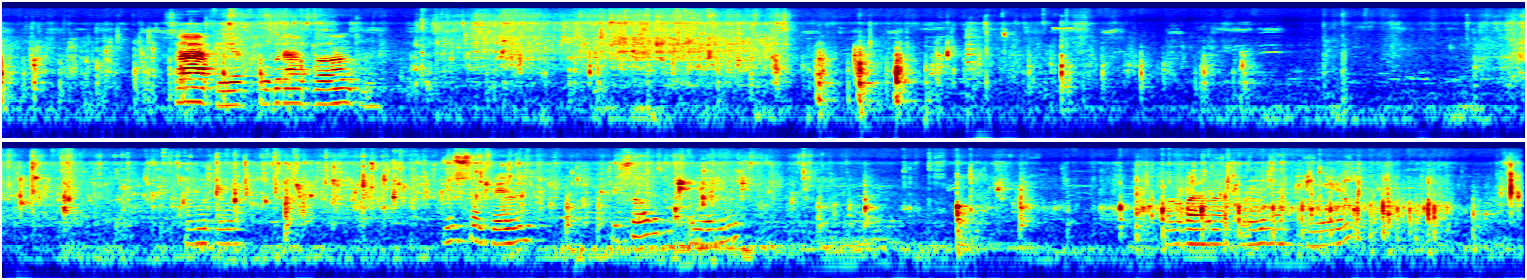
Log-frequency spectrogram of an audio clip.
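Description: Partly gelled homemade liquid soap sloshing in a plastic basin as it is stirred with a spoon, in stretches of several seconds.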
